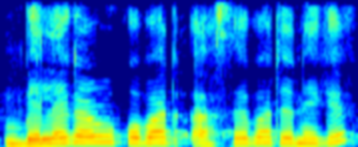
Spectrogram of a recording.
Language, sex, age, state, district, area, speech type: Assamese, female, 30-45, Assam, Sivasagar, rural, spontaneous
